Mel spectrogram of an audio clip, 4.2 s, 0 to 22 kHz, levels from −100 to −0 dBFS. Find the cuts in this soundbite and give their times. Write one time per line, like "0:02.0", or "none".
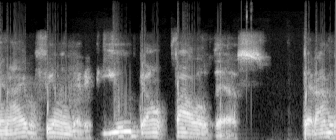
none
